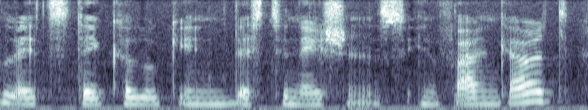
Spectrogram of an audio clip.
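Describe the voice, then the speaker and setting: A woman talks with a non-native accent. Her pace is fairly slow. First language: not English. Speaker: gaming YouTuber. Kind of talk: tutorial. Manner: halting, many fillers.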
